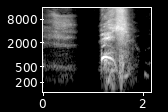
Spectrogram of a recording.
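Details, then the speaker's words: A single sharp, explosive sneeze with a quick intake of breath before it, in a quiet room, from a person having a sneezy day, home alone; sneeze. "So, um, I've been having a bit of a sneezy day today, but nothing really you nothing major."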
